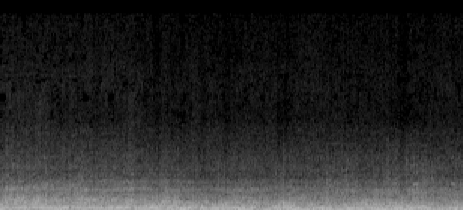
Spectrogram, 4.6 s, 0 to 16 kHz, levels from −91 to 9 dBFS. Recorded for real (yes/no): yes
